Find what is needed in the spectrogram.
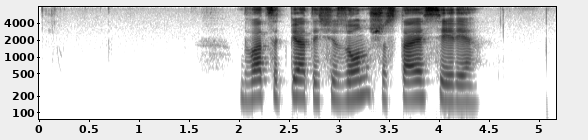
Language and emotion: Russian, neutral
